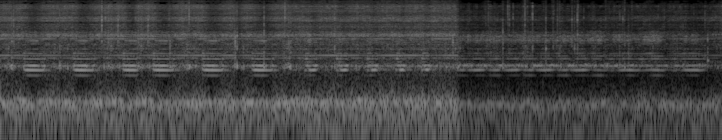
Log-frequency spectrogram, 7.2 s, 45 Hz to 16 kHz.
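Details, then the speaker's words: Heller HF5500 CNC machine milling: a steady cutting roar with a high, fast chirping. The end mill is only lightly engaged at the bottom of the flute after an earlier full-engagement pass, so low cutting pressure makes it chirp. "when you hear they're chirping that's because of the pressure because I ran the tool fully engaged earlier without cooling to show you guys"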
